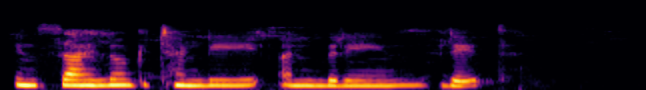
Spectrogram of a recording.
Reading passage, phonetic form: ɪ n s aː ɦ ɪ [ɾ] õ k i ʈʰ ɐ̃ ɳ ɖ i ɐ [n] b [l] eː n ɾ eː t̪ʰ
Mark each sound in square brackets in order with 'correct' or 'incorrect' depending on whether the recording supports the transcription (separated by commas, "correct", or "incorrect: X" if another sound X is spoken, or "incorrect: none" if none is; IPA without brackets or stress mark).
incorrect: l, correct, incorrect: ɾ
